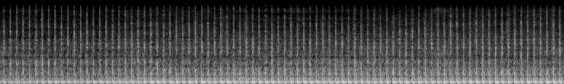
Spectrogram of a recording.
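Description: A walking tractor ploughing a rice field runs in second gear, its single engine chugging loud and close in an even, rapid rhythm without a break.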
